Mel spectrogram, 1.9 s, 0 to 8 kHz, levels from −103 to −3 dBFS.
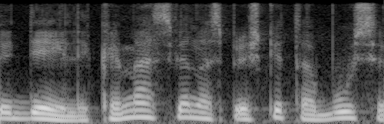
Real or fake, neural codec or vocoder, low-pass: real; none; 7.2 kHz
